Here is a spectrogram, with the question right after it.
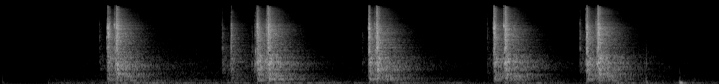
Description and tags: movimiento repetitivo del seguro del porton
llave, metal, mover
